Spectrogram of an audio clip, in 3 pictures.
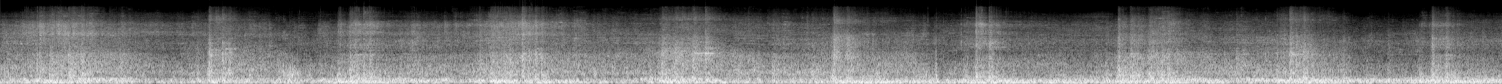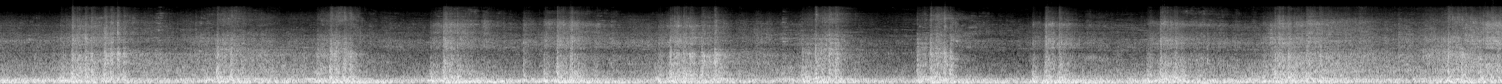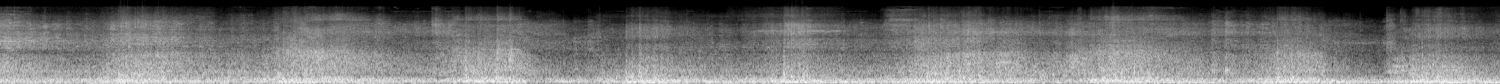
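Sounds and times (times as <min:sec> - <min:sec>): wheels clacking over rail joint: 0:00.0 - 0:14.7
steel wheels rumbling on rail: 0:00.0 - 0:45.0.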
